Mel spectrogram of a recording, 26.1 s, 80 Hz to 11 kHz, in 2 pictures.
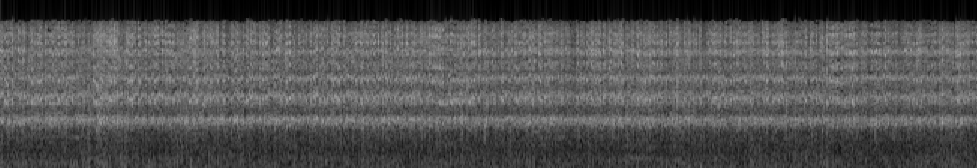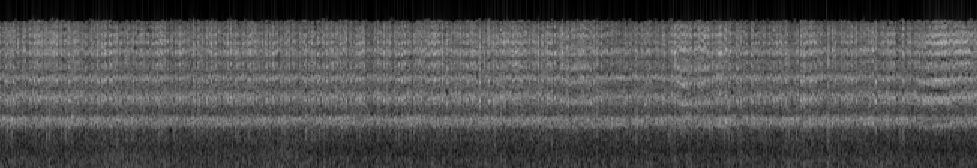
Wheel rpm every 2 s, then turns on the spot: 230, 230, 230, 240, 240, 230, 230, 230, 230, 230, 230, 230, 230.
none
